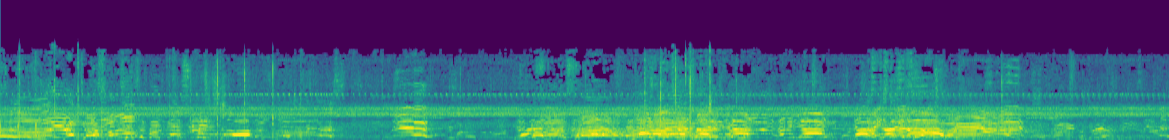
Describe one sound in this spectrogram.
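Young women shout and cheer loudly outdoors.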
